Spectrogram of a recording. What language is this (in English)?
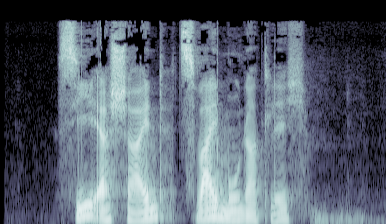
German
